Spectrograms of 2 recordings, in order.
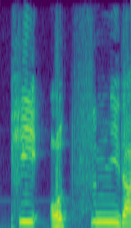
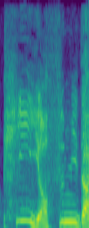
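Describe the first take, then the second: First: No glide is inserted before the second vowel. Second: A y-glide is inserted before the second vowel. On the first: "피었습니다 해도 됩니다" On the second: "피였습니다 해도 되고"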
